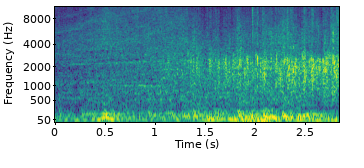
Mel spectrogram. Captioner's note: crowd clapping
